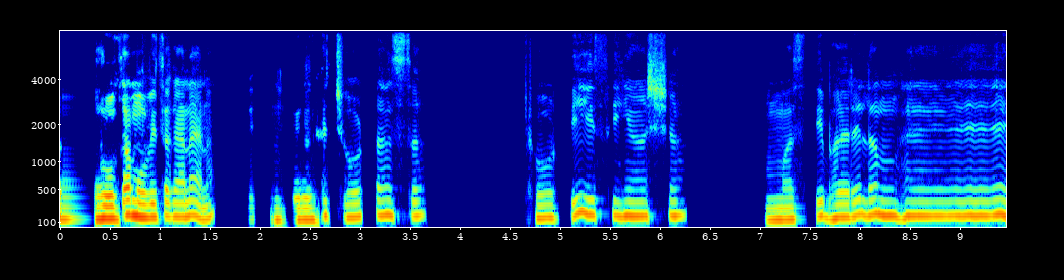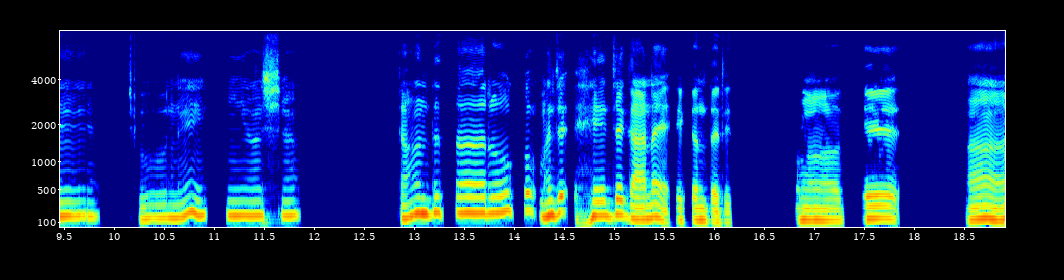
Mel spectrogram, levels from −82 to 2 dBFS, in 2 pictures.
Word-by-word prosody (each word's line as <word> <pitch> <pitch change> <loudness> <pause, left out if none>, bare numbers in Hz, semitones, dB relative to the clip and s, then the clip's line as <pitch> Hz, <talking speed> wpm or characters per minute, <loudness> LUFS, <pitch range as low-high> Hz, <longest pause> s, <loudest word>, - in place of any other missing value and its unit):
रोजा 135 +3 +4
मूव्हीचं 155 0 +5
गाणं 155 +2 +2
आहे 165 - +1
ना 135 - -1 0.4
की - - -17 0.4
दिल 125 0 +1
है 170 - -1
छोटासा, 165 +2 -3 1.1
छोटी 150 +7 -1
सी 170 -2 -2
आशा, 165 +2 -3 1.1
मस्ती 130 +5 -2
भरे 155 +4 +1
लम्हे 165 0 +1 0.3
छूने 145 +7 -2
की 170 -1 -3
आशा, 170 0 -3 1.0
चांद 185 +7 +3
तारो 195 +1 +1
को 225 - -1
म्हणजे 175 +6 +3 0.2
हे 165 +2 +1
जे 180 -1 +3
गाणं 135 +2 +3
आहे 125 -7 -1
एकंदरीत 115 -5 -3 0.6
अ, - - -4 0.4
ते 140 +3 0 0.7
हां, 135 +1 +3
165 Hz, 95 wpm, -24 LUFS, 140-170 Hz, 1.1 s, मूव्हीचं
